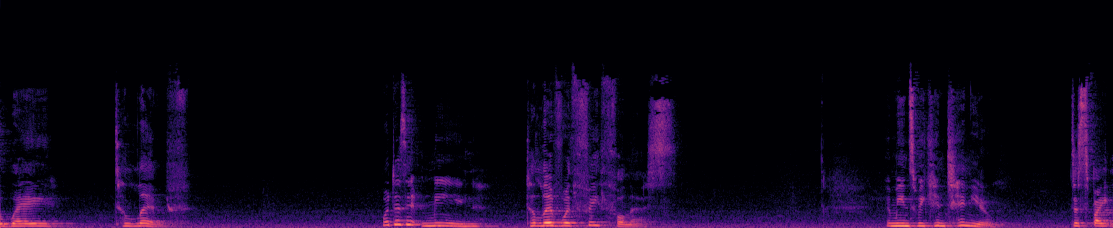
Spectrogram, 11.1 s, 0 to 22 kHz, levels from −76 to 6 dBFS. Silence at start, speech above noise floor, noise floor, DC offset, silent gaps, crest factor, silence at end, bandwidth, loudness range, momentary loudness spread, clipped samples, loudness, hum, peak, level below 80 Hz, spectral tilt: 0 s; 24 dB; -48 dBFS; under 0.1%; none; 20 dB; 0 s; 15.5 kHz; 8 LU; 25 LU; under 0.1%; -24 LUFS; none; -6 dBFS; -56 dBFS; -4.5 dB/octave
